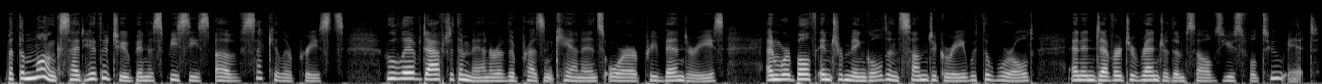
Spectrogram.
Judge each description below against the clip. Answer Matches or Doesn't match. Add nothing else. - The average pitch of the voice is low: Doesn't match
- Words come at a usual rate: Matches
